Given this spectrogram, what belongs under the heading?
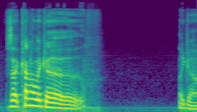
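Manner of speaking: normal talking voice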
